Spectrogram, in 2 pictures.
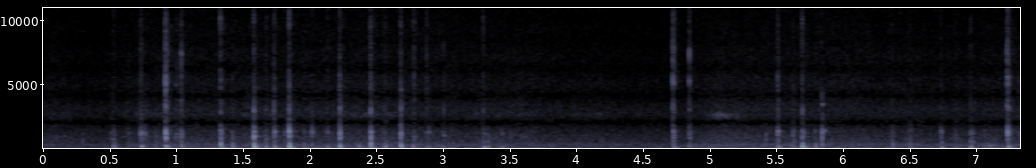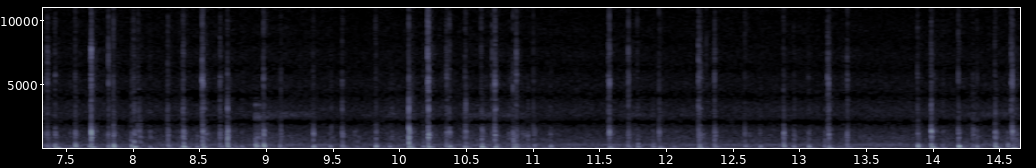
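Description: Fingertips of both hands tap dark plastic laptop keys while typing, producing rapid, short, dry clicks with a soft low thud beneath each press. The typing runs in quick bursts, pauses briefly near the middle, then resumes at a steady pace to the end.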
